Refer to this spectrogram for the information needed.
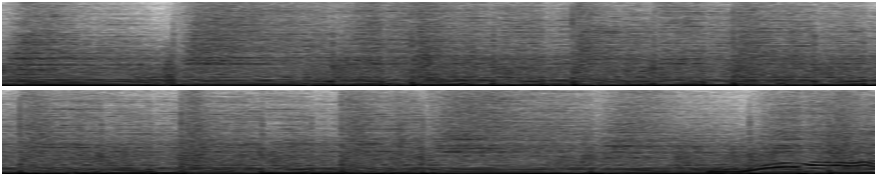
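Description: A loud, driving hard rock song plays with distorted guitars, heavy drums and a steady pounding rhythm, dense and up close throughout, with a sliding guitar bend near the end and no talking.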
